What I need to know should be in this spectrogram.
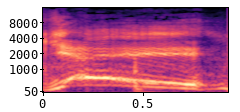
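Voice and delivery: high, hammed-up shout of joy; gleeful cheer. Husband delighted at his wife's insult, gleefully hammed-up. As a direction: cheer it like a mock celebration.

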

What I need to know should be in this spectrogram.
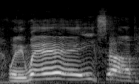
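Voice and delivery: very slow, stretched WAKES; drawn-out waking. Acted. Storyteller acting the patient waking, drawn-out WAKES.

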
